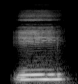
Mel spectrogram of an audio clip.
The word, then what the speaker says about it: 一: 第一种就是作为数字单独使用的时候，一、二、三，这个时候的一是读原声的。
